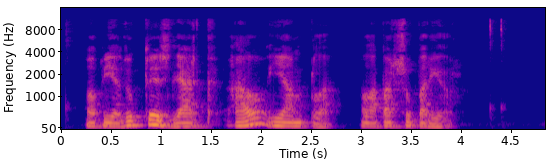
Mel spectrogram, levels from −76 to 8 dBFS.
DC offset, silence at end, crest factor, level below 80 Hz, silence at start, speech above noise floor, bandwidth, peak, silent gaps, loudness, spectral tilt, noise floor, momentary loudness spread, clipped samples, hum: under 0.1%; 0.95 s; 20 dB; -42 dBFS; 0.25 s; 24 dB; 11.5 kHz; -4 dBFS; none; -24 LUFS; -6 dB/octave; -47 dBFS; 21 LU; under 0.1%; none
